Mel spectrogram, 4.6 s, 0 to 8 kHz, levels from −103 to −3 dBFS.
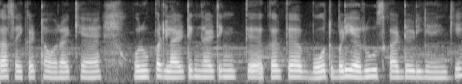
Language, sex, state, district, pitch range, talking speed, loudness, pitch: Rajasthani, female, Rajasthan, Nagaur, 170-180 Hz, 90 wpm, -17 LUFS, 175 Hz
